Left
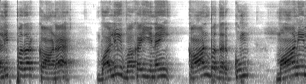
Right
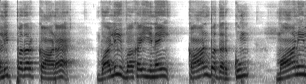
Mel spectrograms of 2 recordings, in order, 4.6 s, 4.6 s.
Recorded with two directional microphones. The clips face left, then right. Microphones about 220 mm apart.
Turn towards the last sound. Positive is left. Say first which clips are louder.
# right 5 dB
turn(degrees=-45)  # may be behind; listen again after turning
